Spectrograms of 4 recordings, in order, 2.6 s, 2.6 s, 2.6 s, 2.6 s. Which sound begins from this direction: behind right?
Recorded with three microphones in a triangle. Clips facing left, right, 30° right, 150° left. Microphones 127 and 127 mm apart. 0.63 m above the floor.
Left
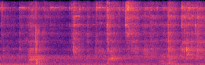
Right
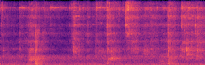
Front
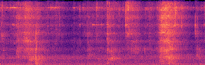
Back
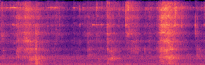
Scissors, at 0.4 s.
